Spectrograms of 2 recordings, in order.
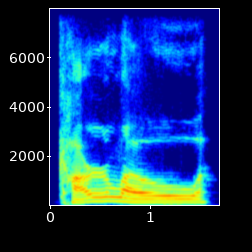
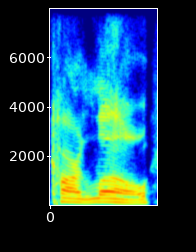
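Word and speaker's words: Carlow: pop culture reference the term this week is carlo is carlo a wine beer spirit or pop culture reference jeff eckles uh it's carlo carlo carlo could you could you spell that for us c-a-r-l-o-w car low car low hmm there's so much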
